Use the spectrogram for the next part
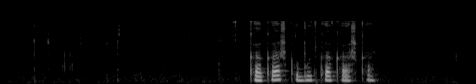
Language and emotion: Russian, neutral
